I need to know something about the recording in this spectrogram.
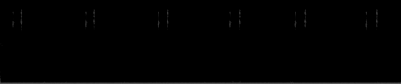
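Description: Computer mouse clicking: six pairs of quick, sharp clicks, about one pair every 0.7 seconds, as an on-screen switch is toggled on and off.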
